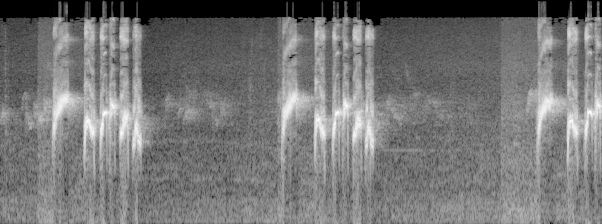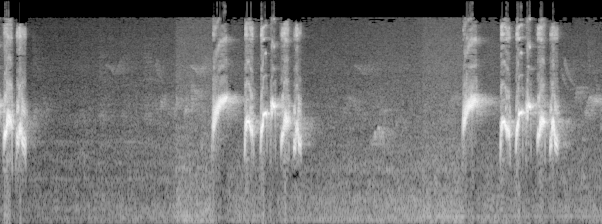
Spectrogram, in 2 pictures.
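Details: Red-whiskered bulbul song, played daily in the morning so young caged birds learn it; five crisp phrases of an upswept note then rapid bubbling whistles, spaced about every two and a half seconds, otherwise quiet.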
